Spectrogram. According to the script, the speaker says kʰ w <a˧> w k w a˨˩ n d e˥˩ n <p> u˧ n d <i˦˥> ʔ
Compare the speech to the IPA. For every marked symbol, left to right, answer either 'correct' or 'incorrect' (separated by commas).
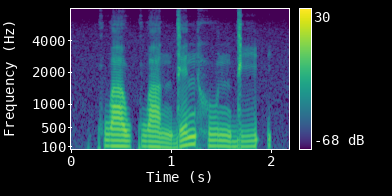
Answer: correct, incorrect, correct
